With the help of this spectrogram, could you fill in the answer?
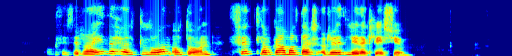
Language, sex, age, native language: Icelandic, female, 30-39, Icelandic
